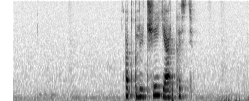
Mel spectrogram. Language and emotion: Russian, neutral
